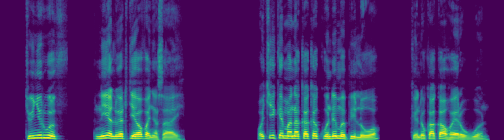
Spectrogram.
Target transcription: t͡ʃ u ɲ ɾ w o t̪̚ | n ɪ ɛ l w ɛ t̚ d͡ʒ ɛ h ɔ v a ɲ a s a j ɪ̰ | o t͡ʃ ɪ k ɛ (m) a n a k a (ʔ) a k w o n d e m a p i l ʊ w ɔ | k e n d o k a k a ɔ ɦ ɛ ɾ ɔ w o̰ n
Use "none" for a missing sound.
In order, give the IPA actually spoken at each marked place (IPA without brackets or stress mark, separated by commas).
m, k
